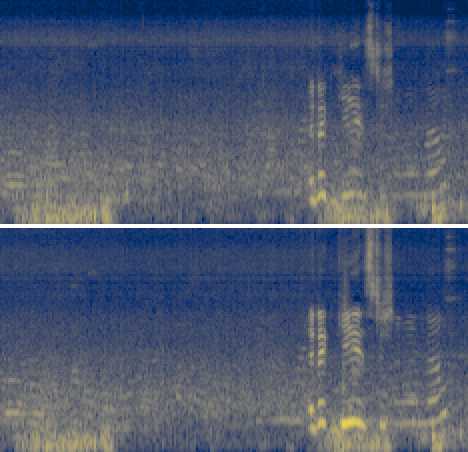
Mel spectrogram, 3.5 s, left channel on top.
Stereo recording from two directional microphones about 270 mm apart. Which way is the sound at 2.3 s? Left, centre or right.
Right.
